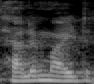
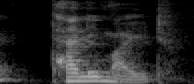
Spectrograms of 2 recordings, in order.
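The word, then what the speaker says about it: phthalimide: थैले might reaction गबल थले माइड reaction से हम प्राइमरी अमीन कैसे बनाएंगे पहले थली माइड यह स्ट्रक्चर थली माइड का थली माइट पीएच साइलेंट है इसको ट्रीट करेंगे हम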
